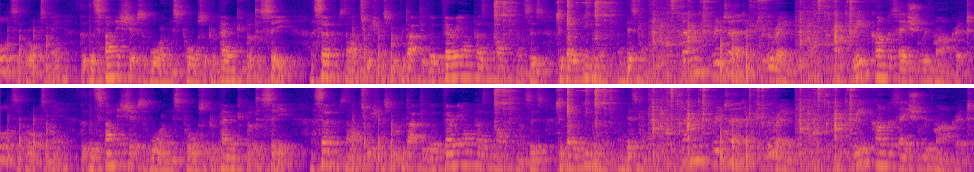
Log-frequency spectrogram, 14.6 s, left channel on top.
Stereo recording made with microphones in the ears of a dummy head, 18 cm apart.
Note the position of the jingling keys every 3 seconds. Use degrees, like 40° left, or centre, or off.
off, off, centre, 50° right, centre.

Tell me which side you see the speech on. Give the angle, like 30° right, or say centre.
50° left.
